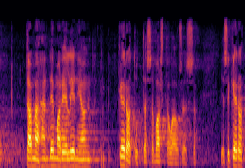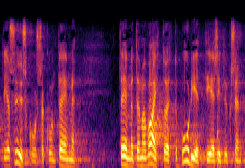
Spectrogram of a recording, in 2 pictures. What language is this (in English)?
Finnish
